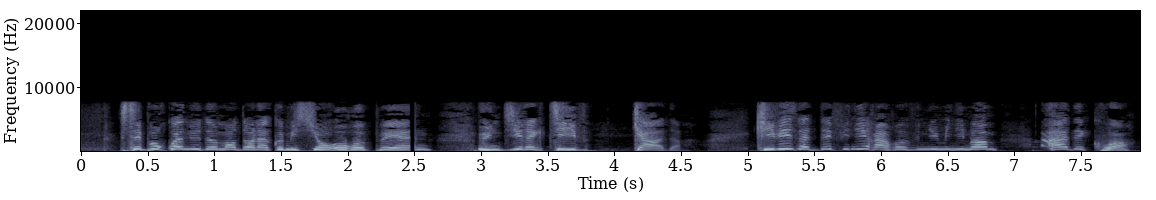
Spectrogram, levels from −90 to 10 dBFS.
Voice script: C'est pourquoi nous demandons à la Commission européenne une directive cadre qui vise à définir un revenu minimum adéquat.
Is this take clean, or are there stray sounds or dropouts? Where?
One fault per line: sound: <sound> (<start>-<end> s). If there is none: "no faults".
sound: dropout (2.5-2.5 s)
